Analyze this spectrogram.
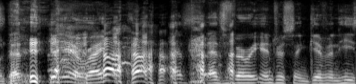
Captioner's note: group laughs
